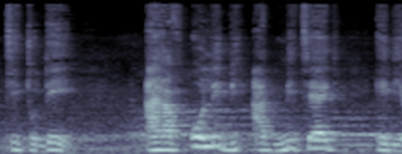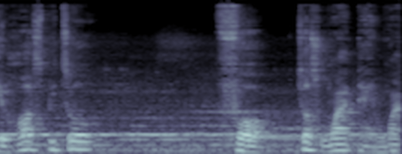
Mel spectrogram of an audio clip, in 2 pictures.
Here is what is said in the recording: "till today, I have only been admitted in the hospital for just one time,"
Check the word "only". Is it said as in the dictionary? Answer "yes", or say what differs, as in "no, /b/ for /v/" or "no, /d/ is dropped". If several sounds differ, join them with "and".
yes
